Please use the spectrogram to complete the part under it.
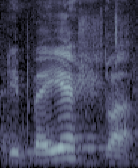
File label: "dibeyES7la" I shot at him, Washo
